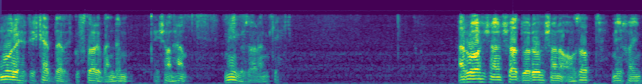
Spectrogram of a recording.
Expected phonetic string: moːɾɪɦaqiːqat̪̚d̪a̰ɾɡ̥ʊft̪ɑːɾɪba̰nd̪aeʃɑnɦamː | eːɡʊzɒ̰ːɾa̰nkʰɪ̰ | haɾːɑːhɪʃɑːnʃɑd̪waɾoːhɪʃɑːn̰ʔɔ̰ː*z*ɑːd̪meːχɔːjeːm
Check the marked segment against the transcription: correct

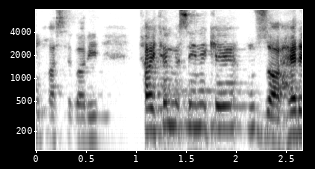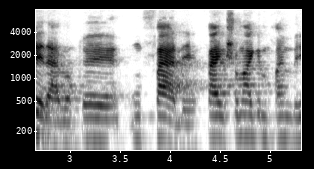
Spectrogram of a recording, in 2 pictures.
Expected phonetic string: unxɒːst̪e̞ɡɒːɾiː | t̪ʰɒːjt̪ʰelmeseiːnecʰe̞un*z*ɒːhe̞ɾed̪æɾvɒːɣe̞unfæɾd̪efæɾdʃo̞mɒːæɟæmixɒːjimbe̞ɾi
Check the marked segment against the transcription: correct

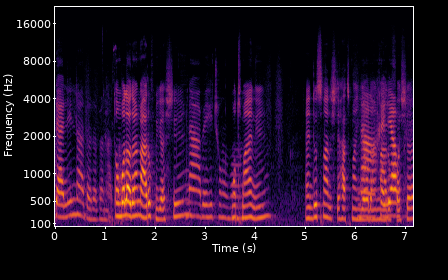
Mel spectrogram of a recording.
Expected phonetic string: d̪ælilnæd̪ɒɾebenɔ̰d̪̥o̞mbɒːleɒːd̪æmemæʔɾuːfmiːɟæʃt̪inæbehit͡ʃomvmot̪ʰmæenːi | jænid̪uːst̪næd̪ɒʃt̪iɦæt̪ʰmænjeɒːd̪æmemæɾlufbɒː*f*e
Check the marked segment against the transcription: incorrect: ʃ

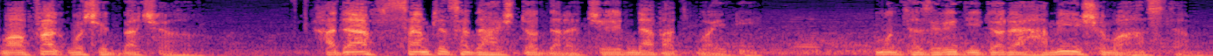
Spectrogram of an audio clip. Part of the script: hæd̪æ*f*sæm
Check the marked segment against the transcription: correct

